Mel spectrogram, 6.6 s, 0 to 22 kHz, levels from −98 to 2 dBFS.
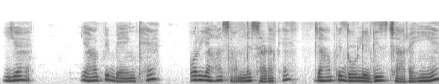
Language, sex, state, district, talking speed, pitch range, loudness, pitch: Hindi, female, Jharkhand, Jamtara, 145 wpm, 140-190 Hz, -31 LUFS, 165 Hz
